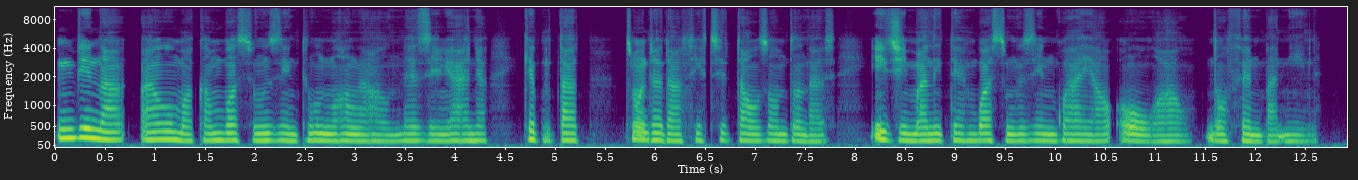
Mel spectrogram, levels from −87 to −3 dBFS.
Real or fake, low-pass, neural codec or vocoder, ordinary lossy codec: fake; none; autoencoder, 22.05 kHz, a latent of 192 numbers a frame, VITS, trained on many speakers; none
